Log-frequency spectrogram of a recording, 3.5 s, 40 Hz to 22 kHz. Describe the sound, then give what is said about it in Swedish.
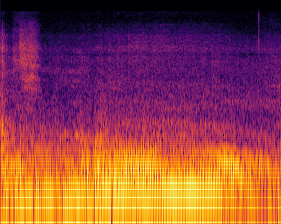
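A rally car engine revs hard and steadily, its low growl rising in pitch with a rough, rattling edge that stays loud throughout, with no voices over it. The car won the 2013 Midnattssolsrallyt with Jimmy Olsson driving. “Den här bilen har väl vunnit Midnattssolsrallyt?”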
